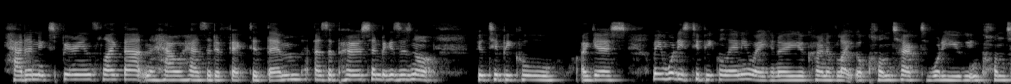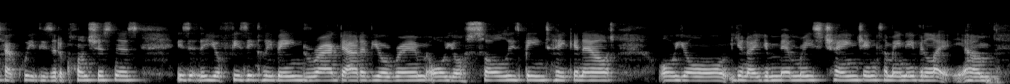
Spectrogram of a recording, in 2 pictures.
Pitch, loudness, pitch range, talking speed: 195 Hz, -19 LUFS, 190-210 Hz, 225 wpm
